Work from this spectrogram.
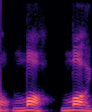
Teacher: Nah, lafaz ee Allah itu apabila di awal atau di huruf sebelumnya berharakat fathah atau dammah, maka lafaz Allahnya itu dibaca tafkhim atau tebal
